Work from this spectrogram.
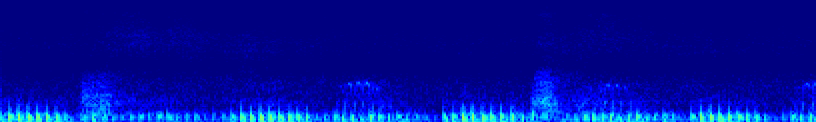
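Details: Purring house cat, Poki or Kiwi, being brushed and groomed, stereo capture; deep rhythmic purr rises and falls about twice per second-and-a-half, with faint brush swishes and small clicks between breaths.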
